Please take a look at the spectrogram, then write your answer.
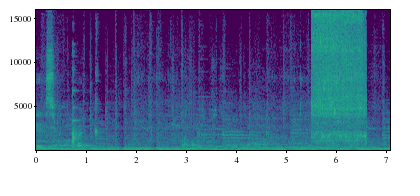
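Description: Water runs from a bathroom sink tap while a face is washed, a steady splashing stream broken by small clinks of bottles and dishes, with a louder gush of flow near the end.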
